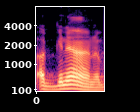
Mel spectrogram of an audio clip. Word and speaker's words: ajnana: Actually, it is ajnana, but it's written the way it is written, is with that S kind of thing is a. So when we don't pronounce it, we don't write it, we just represent by that particular symbol, but it becomes ajnana.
